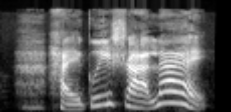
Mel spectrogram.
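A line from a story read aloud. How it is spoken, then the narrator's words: Giggling. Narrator (Chinese): 吉姆和基恩痴痴的笑着说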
